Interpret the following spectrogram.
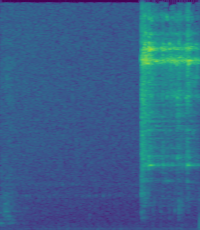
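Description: A putted disc hits the metal chains of a disc golf basket about one and a half seconds in. The chains jingle and ring as the putt drops in.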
